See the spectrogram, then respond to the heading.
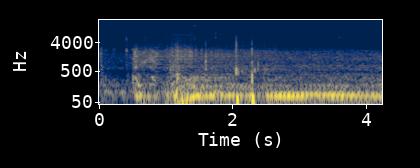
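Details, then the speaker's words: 1993 Ford F-150 4.9 straight-six after MAP sensor replacement, which cured rough idle, bogging and hesitation: short crank, quick start, settles into a steady even low idle, responsive to a little throttle with RPM holding; normal start and idle. "and just like that quick start has RPM's good I'll go ahead and give it just a little bit of gas respond responsive stays at the same RPMs"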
